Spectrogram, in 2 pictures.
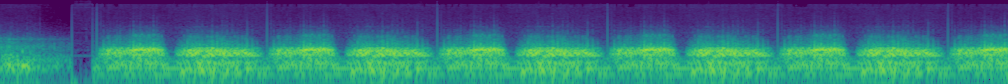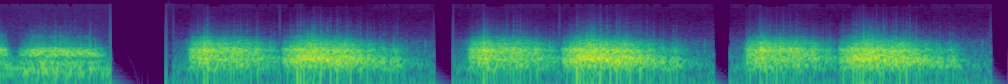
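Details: Cavernous breath sounds over a left-sided lung cavity (impaired percussion over left clavicle, infraclavicular and axillary areas; chest flattening, positive trail sign; no tubular breathing): hollow, low-pitched breath sounds, expiration longer and louder than inspiration.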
